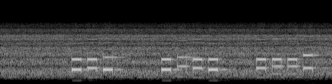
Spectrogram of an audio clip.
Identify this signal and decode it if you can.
DTMF, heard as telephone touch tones, dialled by machine, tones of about 90 ms, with phone line noise and room echo. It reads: 142 1841 4776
